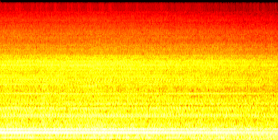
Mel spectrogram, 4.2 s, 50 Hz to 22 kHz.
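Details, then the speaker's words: Aston Martin V12 at normal operating temperature, after three minutes at 3,000 rpm then dropped to idle, car up in the air, heard from the underside: a light cyclic tick about four a second beneath the engine hum. The feared "DB9" hot tick. "now we can hear the cyclic tick as with load the engine rpm after get into considerable heat above the piston ground and underneath this is quite noticeable quite audible"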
